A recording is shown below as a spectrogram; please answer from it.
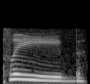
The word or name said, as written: plebe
